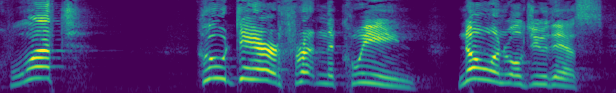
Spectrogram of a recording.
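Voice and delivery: shouting, "What?" leaps up high, then loud and slow; a king roaring in fury at the threat; outraged shout. Acted. King learns queen is threatened.

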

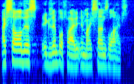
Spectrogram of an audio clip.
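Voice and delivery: ordinary talk

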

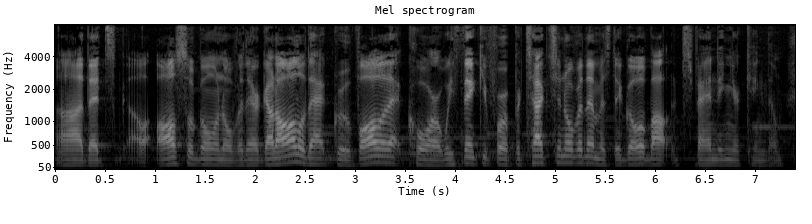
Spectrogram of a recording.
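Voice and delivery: quiet, earnest prayer voice under music; soft prayer. Real, not acted. Pastor blesses the offering in a soft, quiet prayer. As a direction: pray softly over the offering.

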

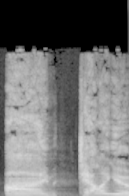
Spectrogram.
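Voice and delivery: imitating a booming preacher; vociferous preacher. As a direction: hammer it home. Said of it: "very vociferous".

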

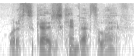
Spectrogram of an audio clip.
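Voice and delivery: very soft, quick, low murmur; soft, hurried confiding question; hushed aside. Retold or imitated. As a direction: slip it secretly to the girl beside you. Confiding in girl sitting next to him.

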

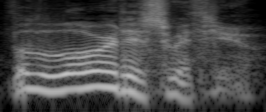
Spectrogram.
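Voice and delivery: low, soft voicing of an angel; a hushed, solemn angel; angel's greeting. Preacher voicing the angel greeting Mary, low and hushed. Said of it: "and he goes like this".

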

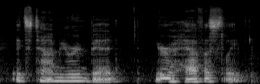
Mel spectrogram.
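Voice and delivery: ordinary delivery

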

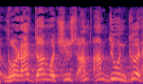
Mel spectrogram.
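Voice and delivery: a high, mildly whiny complaint; whining. Retold or imitated. Listener complaining to the Lord, lightly whiny. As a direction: whine a little about being good. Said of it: "kind of a little bit whining".

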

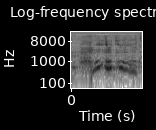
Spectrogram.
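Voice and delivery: high, hammed-up gasp of the congregation; mock shocked gasp. Congregation hearing the pastor quit, mock gasp. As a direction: gasp as if scandalized. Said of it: "Some of you going".

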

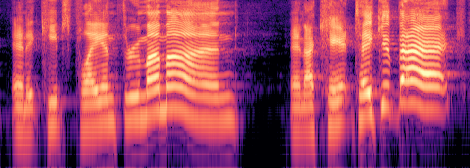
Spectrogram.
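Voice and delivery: exasperated replay building up; mock self-reproach. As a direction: beat yourself up out loud. Retold self-reproach in story.

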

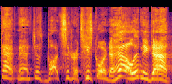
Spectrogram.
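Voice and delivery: put-on high kid voice building to loud; shouting little boy. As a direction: announce it to the crowd like a child. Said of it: "Little boy shouts to the crowd".

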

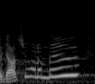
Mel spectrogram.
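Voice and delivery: a needling high voice luring the soldier from his post; tempter voice. Retold or imitated. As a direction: sweet-talk the guard into sitting down. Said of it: "somebody can get up in my face and go".

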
